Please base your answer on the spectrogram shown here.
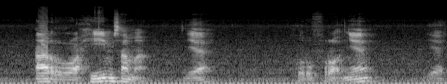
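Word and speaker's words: الرحيم: diet tidak dibaca begitu juga huruf lam yang ada di sini tidak dibaca karena dia bertemu dengan huruf ra yang tasydid kasusnya sama seperti ya sebelumnya ar-rahman ar-rahim sama ya huruf roknya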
